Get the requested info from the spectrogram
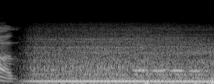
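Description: Kymco AK550 maxi-scooter's parallel-twin engine running at a steady cruise, a steady low hum under a constant rush of wind and road noise.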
